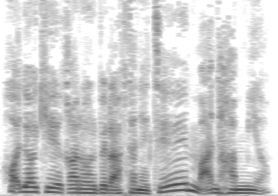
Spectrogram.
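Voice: mid-range voice, expressive, darkish tone, no echo, lightly acted. A storyteller voicing an old grandfather who volunteered for the front, earnest and stubborn, in a dry recording.

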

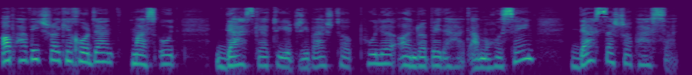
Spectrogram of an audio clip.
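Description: A narrator reading a story aloud in a measured, expressive way. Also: mid-range voice, husky. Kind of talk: scripted audiobook narration.

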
